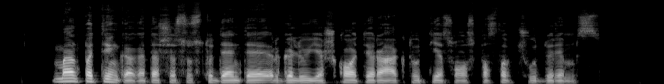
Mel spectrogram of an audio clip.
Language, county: Lithuanian, Vilnius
